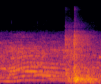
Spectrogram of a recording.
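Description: A long, low drawn-out vocal sound from a person, not words, sliding slowly down in pitch. A louder short burst of rustling noise follows in the last part.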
